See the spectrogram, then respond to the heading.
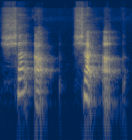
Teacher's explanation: there's like a breath in between and no T is pronounced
